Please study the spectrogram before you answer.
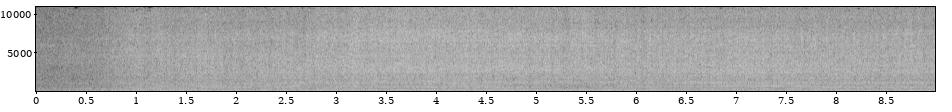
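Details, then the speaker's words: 1987 Plymouth Gran Fury, carbureted, with a suspected fuel starvation problem, held at steady throttle after the evap canister lines were checked. Engine note climbs and sags in slow waves by itself; engine surging and stalling. "now when you hear this thing when it sounds like the engines like I'm revving it up and then it goes like the speeds engine please going back back now that's doing that itself"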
